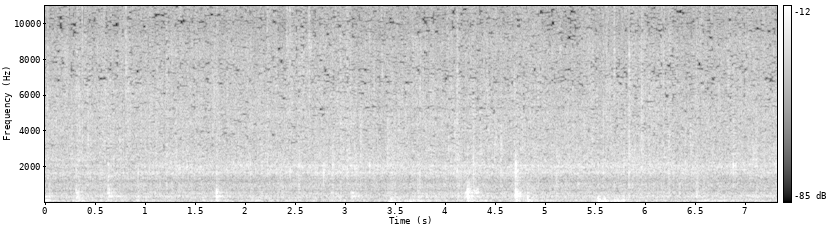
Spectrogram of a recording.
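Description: Rice pilaf being stirred in a granite pan, a steady soft sizzle with scraping spoon strokes and a few light knocks against the pan.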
